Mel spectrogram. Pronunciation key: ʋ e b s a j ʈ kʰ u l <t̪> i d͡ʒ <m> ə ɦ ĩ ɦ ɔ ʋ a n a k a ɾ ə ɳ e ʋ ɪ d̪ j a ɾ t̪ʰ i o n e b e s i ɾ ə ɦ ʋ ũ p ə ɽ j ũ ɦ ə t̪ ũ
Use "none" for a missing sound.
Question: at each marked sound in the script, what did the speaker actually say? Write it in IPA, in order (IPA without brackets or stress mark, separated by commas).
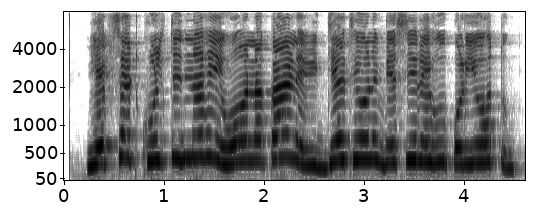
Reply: t̪, n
